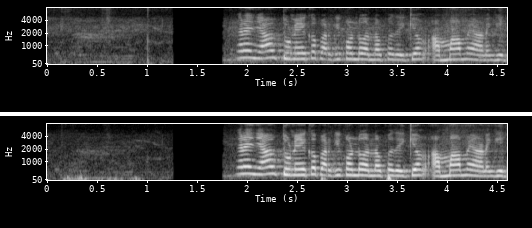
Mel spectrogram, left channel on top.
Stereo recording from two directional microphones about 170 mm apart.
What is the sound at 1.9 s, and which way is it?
A woman's voice, 20° right (ahead or behind).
